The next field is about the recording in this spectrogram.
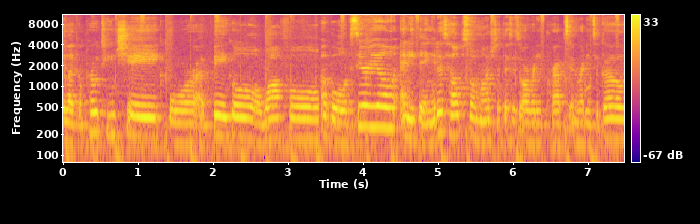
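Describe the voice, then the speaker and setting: Low-voiced young American woman, roomy sound. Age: young adult. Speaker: fitness vlogger and host. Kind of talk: casual vlog chat, explaining to viewers. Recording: roomy echo, music behind.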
